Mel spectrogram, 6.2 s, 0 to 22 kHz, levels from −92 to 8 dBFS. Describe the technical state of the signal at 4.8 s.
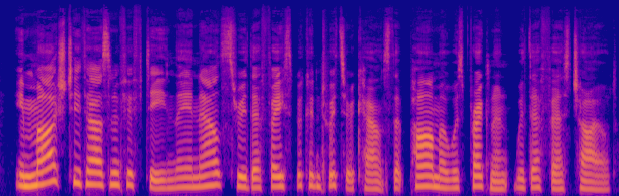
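At 4.8 s the signal is intact, with no audible technical fault at that moment.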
